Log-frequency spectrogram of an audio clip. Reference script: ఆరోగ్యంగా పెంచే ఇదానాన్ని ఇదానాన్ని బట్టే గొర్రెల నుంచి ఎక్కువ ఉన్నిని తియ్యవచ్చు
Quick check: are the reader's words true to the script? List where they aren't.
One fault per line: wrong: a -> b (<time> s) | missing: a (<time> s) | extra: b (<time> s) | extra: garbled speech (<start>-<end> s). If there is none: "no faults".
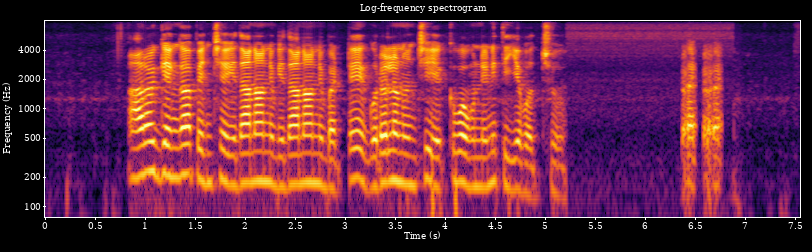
no faults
